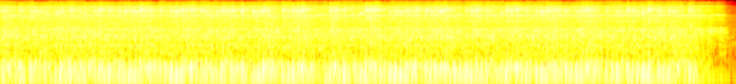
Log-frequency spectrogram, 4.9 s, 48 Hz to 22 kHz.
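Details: 1978 Kawasaki Z1-R four-cylinder, first start after engine rebuild, oil verified pumping to main gallery; settles into a steady, even idle with no knocks or rattles before shutdown; sounds healthy.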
